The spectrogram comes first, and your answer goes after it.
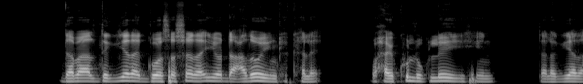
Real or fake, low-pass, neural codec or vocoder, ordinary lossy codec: real; none; none; none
